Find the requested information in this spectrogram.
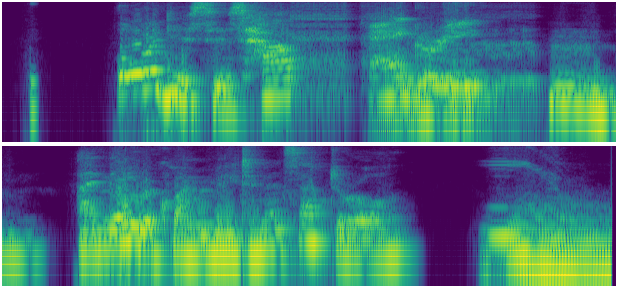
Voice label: Angry; Ordis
